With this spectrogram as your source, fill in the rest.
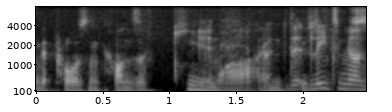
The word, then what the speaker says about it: quinoa: And you pronounced it quinoa, is that right? Yeah, that's how I pronounce it. See, is it quinoa? Sorry, it's quinoa. Yeah, that's what I thought it was.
